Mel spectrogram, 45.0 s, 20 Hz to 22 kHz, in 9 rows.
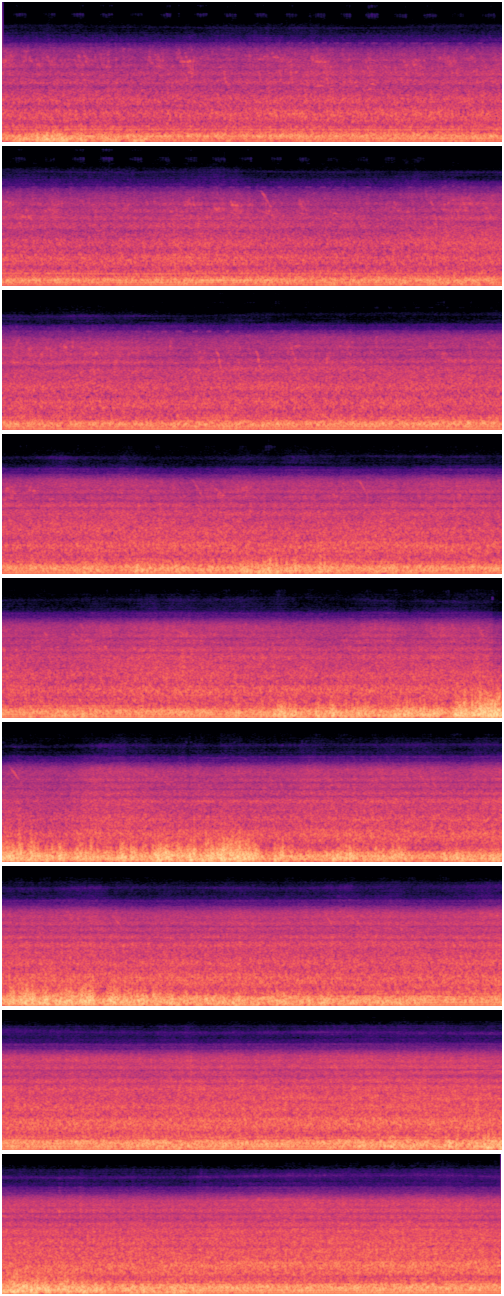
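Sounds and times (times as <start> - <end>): wind buffeting microphone: 0.0 - 5.1, 15.2 - 44.9
diesel engine running: 0.0 - 44.9.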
